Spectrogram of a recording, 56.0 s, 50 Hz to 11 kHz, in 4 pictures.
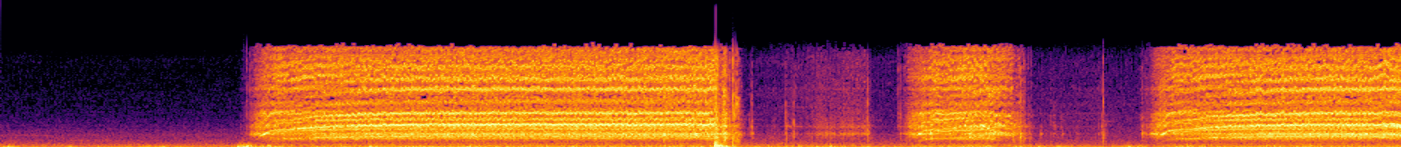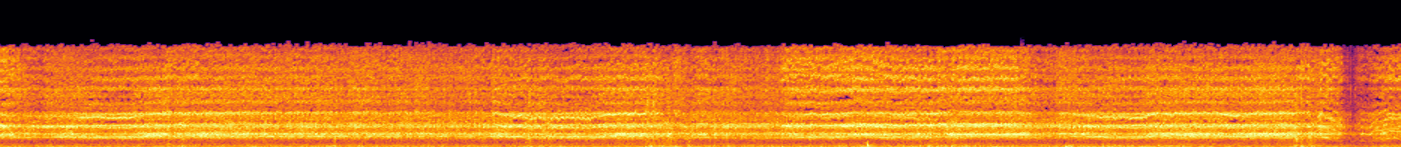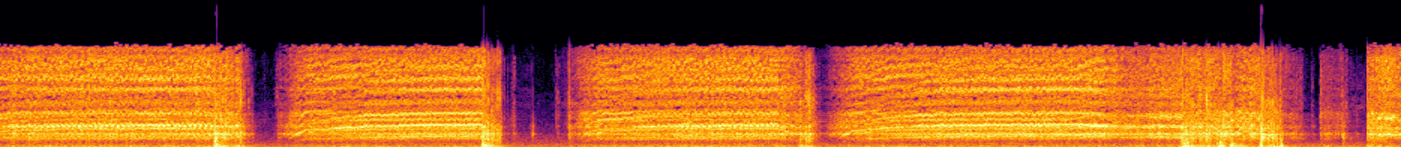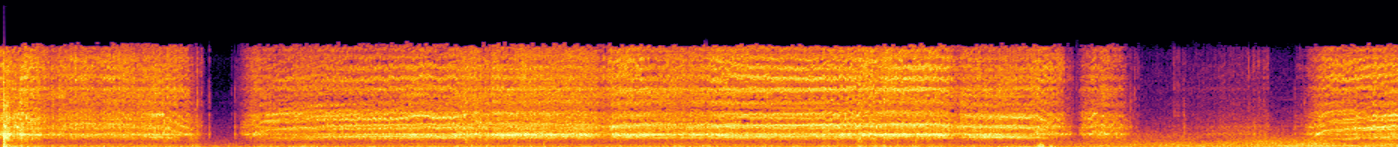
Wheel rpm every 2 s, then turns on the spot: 0, 100, 210, 160, 50, 50, 200, 220, 230, 230, 230, 220, 230, 190, 190, 140, 120, 170, 140, 210, 90, 200, 130, 220, 220, 220, 90, 60.
40-42 52-54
